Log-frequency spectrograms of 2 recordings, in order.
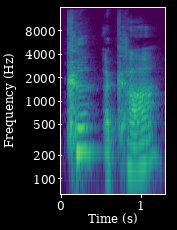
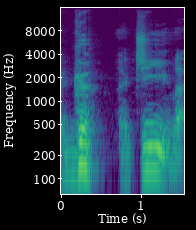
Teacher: K is a deaf sound, so it is the hard one. And if you go for G, this is a quite distinct one, so it's a soft one.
